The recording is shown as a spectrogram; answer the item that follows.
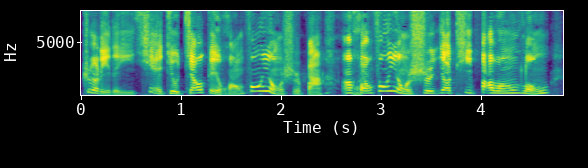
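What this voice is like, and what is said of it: Imitating the cartoon character 黄蜂勇士. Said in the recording (Chinese): “没错你这个更像。...很像，很像，很像。我小时候觉得他们说话的声音其实特别的怪”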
